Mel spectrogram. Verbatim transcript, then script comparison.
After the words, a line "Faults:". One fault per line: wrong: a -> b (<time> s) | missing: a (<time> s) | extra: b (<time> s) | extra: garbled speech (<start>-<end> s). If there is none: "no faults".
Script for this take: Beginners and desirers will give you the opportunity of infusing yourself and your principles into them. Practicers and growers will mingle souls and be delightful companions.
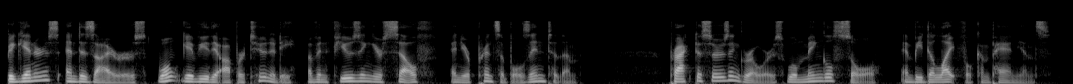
Beginners and desirers won't give you the opportunity of infusing yourself and your principles into them. Practicers and growers will mingle soul and be delightful companions.
Faults:
wrong: will -> won't (1.6 s)
wrong: souls -> soul (8.3 s)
